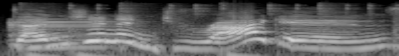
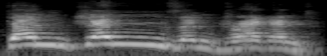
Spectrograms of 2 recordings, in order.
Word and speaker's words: Dungeons and Dragons: I know no clue dungeon and Dragons It's pronounced Dungeons and Dragons there's an s u illiterate fool like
